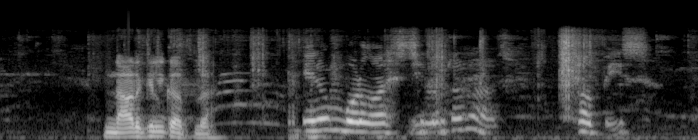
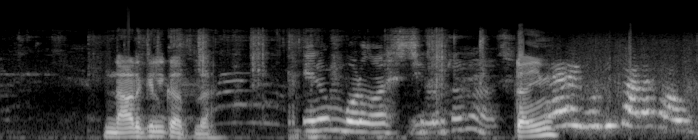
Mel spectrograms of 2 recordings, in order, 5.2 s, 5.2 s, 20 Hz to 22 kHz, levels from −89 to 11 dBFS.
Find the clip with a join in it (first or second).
second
